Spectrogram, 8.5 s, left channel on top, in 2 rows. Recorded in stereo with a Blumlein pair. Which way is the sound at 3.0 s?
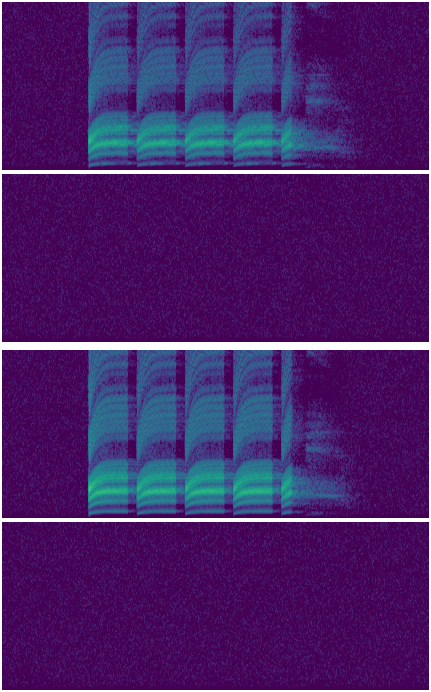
5° right.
